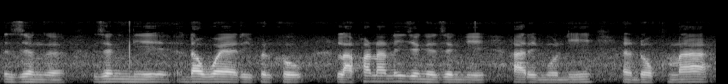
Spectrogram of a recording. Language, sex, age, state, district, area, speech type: Bodo, male, 30-45, Assam, Kokrajhar, rural, spontaneous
